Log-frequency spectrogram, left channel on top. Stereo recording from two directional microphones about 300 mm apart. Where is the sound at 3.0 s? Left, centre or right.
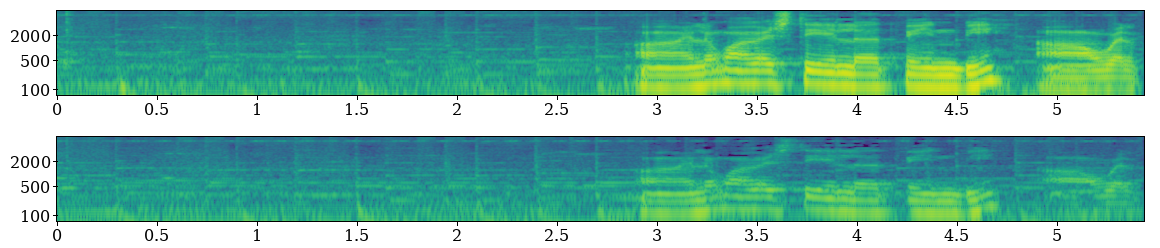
Centre.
